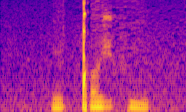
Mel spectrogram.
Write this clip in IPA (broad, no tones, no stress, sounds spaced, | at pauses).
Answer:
e ǃ ɔ ʒ f i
